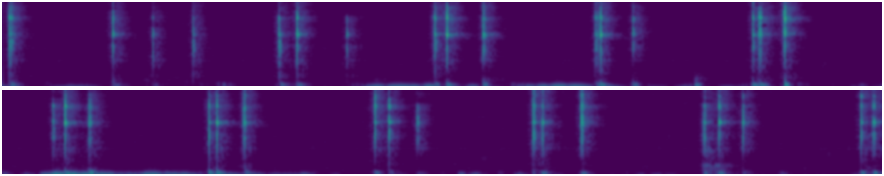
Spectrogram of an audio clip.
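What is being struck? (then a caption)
Wooden pedestal. Fingers tap on a wooden pedestal, producing a quick series of short, dry knocks with a deep low thump and a bright click on top. The taps come in uneven clusters, some close together and some spaced apart. Each knock dies away almost immediately over a quiet background.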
